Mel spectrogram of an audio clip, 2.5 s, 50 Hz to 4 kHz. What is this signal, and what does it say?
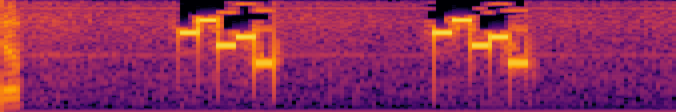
Five-tone selective call (ZVEI), heard as quick runs of five tones, tones of about 70 ms, with speech. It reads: 88571 88571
